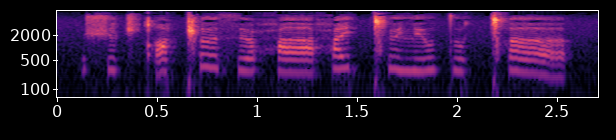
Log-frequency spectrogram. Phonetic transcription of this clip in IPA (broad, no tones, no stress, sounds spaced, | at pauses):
ʃ ɵ t͡ʃ qʼ a ǁ ɵ s ʉ ħ aː ħ e ǀʰ ʉ lʲ u t u ǀʰ ɐː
